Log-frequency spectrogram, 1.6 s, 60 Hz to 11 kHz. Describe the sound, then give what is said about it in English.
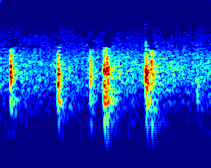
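Six hollow knocks on the door of the McGee home at 79 Westville Vista, in an uneven rhythm, with two quick raps close together in the middle and the final knock fainter, with no voices. “He checks the house number, 79 Westville Vista, with a slip of paper in his hand, and... aha! Opportunity knocks.”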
